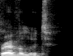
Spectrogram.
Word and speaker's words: Revolut: How that's spelled? That's how that's pronounced? – Yes, Revolut.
